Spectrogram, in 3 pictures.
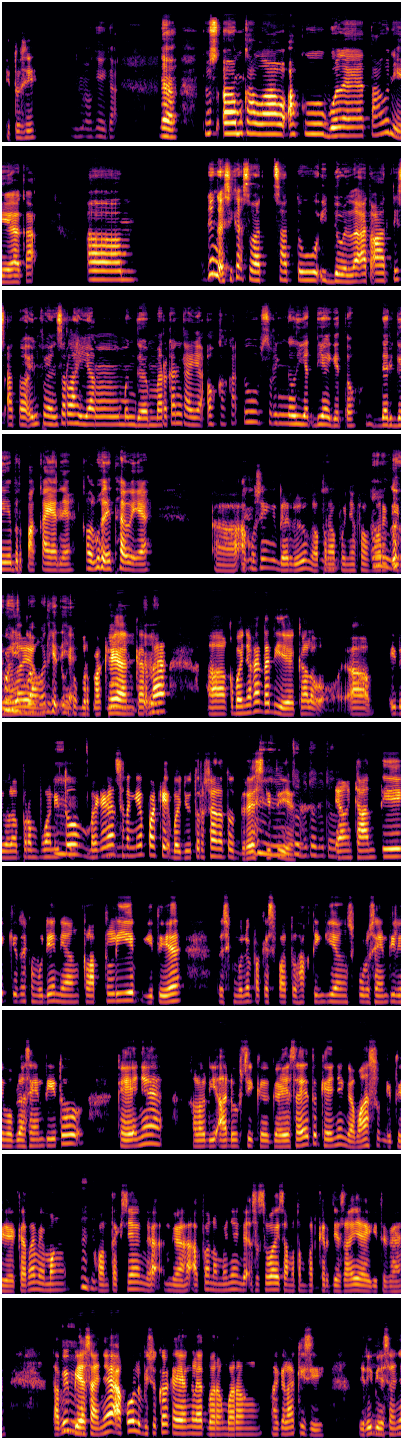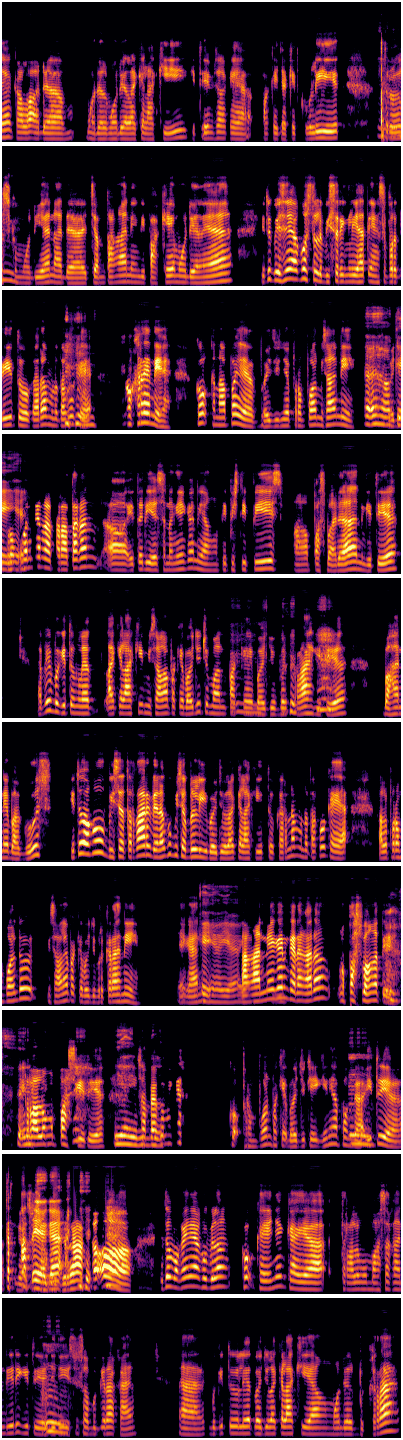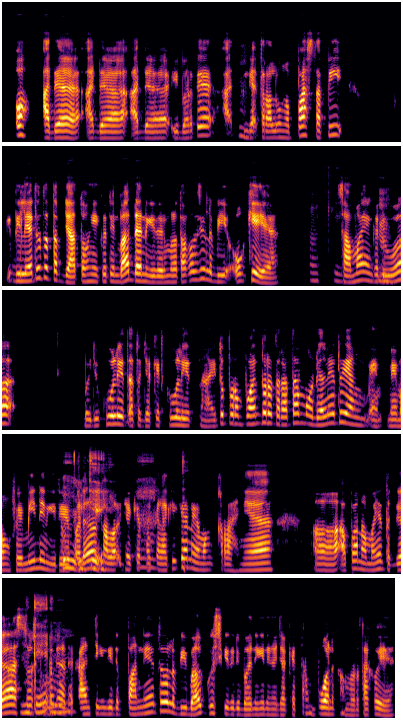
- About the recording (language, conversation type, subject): Indonesian, podcast, Gaya berpakaian seperti apa yang paling menggambarkan dirimu, dan mengapa?
- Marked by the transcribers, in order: laughing while speaking: "Kalau boleh tau, ya"; laughing while speaking: "nggak punya favorit, iya"; tapping; in English: "dress"; chuckle; chuckle; laughing while speaking: "ya, oke"; chuckle; "ibaratnya" said as "ibarate"; other background noise; other noise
